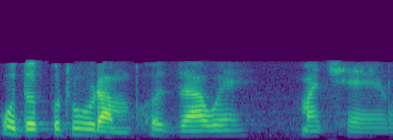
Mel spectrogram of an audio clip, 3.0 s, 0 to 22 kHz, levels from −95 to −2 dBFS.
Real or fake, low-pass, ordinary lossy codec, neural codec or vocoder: real; 3.6 kHz; MP3, 24 kbps; none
